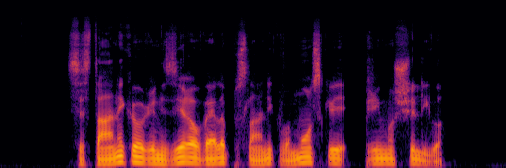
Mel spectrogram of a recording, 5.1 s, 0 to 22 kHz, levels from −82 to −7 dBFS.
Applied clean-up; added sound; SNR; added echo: neural mask model DeepFilterNet 3.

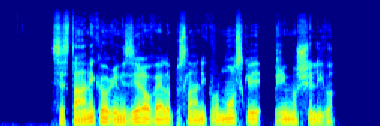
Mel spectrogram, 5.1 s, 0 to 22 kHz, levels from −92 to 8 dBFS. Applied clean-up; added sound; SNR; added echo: neural mask model Resemble Enhance denoiser.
